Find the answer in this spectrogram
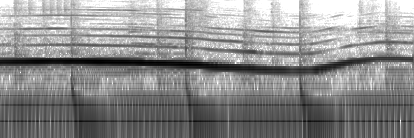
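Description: A woman's long, exaggerated mock-crying wail, held high and then sliding down and back up in pitch near the end, over background music with a steady beat.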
